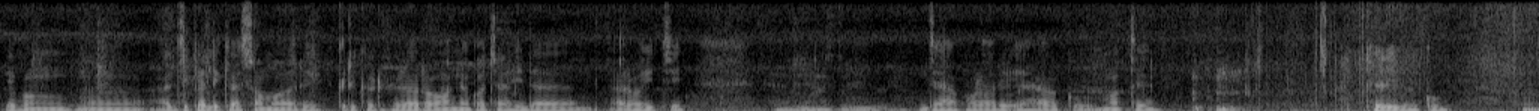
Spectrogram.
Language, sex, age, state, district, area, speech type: Odia, male, 18-30, Odisha, Jagatsinghpur, rural, spontaneous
